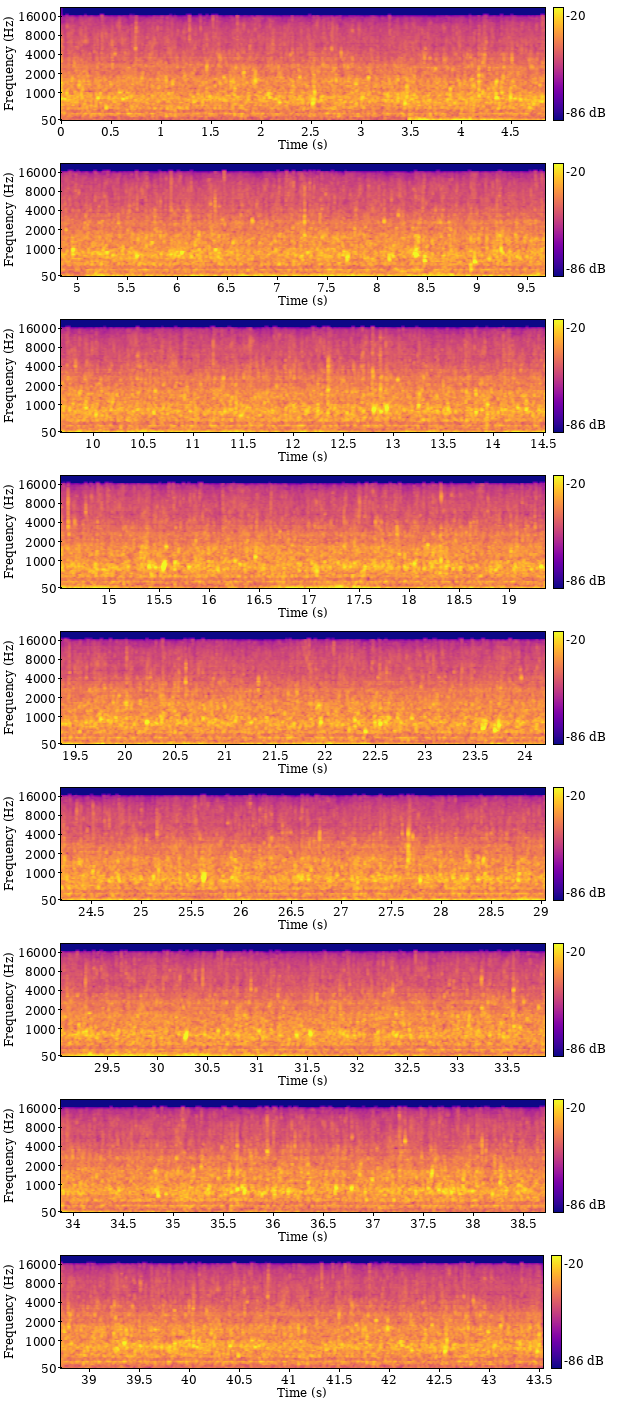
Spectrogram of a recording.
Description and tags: This is a loop of a creek trickle, recorded at Berry College.
loop, creek, field-recording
